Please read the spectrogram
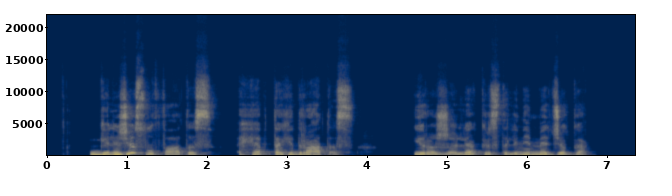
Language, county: Lithuanian, Kaunas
